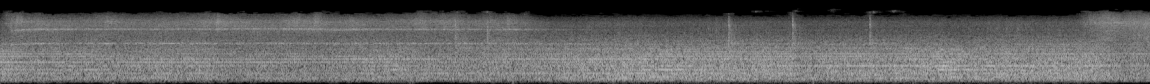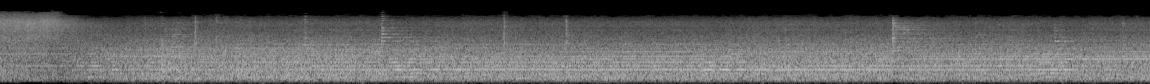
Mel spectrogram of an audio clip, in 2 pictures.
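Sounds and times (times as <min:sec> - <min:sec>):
machinery hums: 0:00.0 - 0:23.0
air hiss: 0:10.8 - 0:12.3.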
